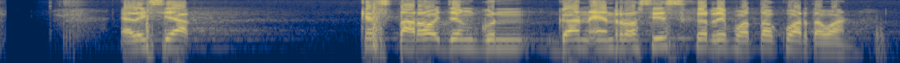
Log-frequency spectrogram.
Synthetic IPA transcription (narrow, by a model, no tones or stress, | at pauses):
ʔɛlisia | kɛst̪aɾɔd͡ʒɨŋɡunɡanɛnrɔsiskɨrdipɔt̪ɔkuwart̪awan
